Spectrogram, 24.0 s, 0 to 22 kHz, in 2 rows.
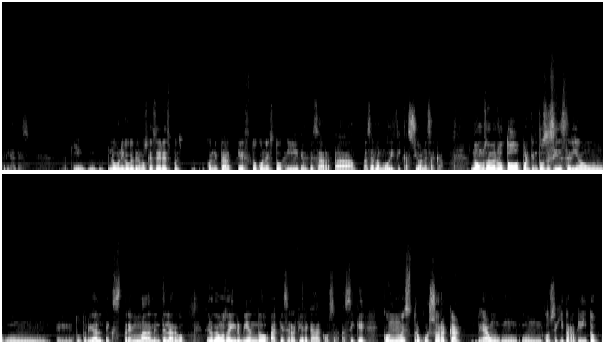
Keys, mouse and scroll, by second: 22.9-24.0 middle drag.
